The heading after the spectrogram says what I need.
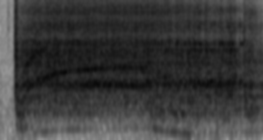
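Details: Free snowblower recovered from water damage with fresh oil, good fuel and compression: even cranking whirr for about two and a half seconds with no firing; spark test light doesn't light, no spark.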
